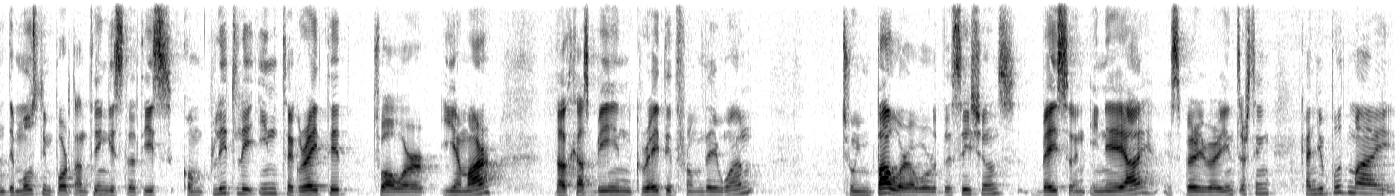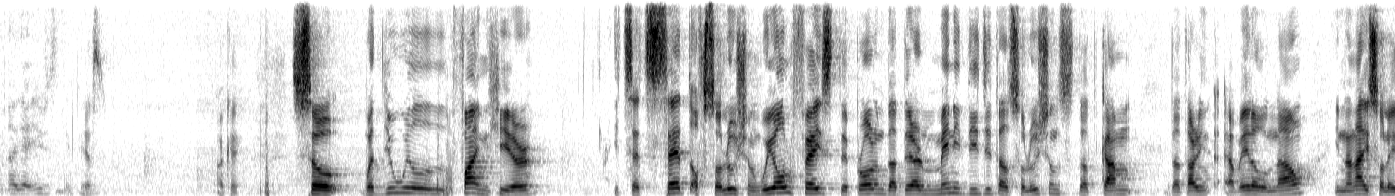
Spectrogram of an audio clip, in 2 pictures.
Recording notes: Recorded live in Florence, Italy, at the 2023 AECOS Europe Symposium.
